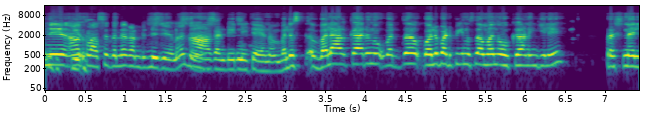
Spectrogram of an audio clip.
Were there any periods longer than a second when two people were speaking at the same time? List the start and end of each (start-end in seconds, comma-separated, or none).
none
